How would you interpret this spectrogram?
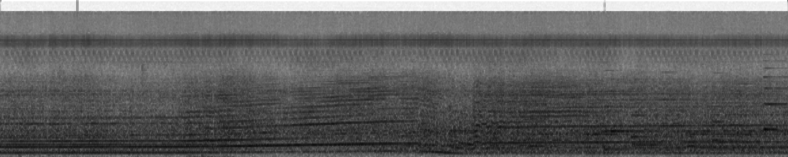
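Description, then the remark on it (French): A car speeds along leaving Paris, with a loud, steady engine drone throughout, its pitch dipping briefly at a gear change midway before climbing again. “La voiture file, file.”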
